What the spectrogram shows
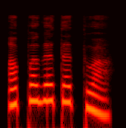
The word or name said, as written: ಅಪಗತತ್ವ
